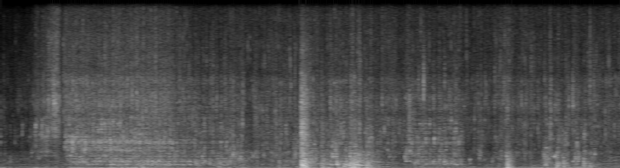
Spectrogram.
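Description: Tap water running into a plastic bowl of lettuce while hands swish and splash the leaves to rinse them. Two sharp knocks stand out, about four and a half and seven and a half seconds in.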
